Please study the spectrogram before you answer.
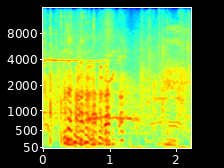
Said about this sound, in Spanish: aplausos, editor, por favor, aplausos.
